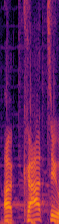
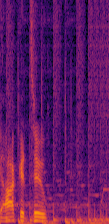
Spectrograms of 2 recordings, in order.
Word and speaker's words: Akatu: On the right side of your screen it's Akatu. I always say akatu, but uh I'm sure it's a katu cuz the middle syllable is capitalized. So that makes a lot of sense to me and I don't know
